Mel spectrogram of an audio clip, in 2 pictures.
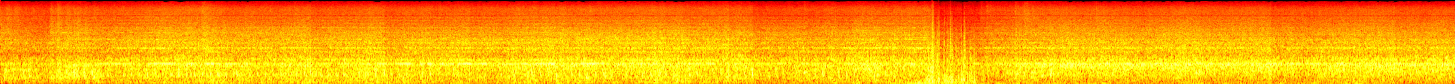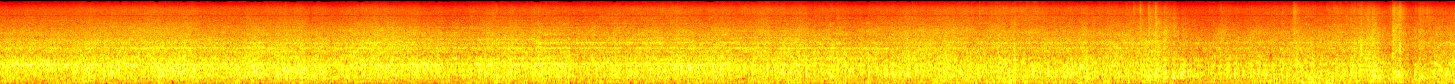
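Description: Gatimaan Express passenger coach running at speed, heard from the open doorway: a steady rumble and clatter of wheels on the track with rushing air, and a steady whine running through it.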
